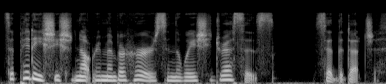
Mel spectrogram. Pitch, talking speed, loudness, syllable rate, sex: 190 Hz, 250 wpm, -18 LUFS, 6.1 syllables/s, female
